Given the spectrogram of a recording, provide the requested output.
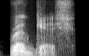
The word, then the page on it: roguish: British English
